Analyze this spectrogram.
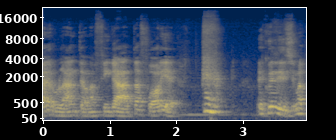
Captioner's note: humphff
